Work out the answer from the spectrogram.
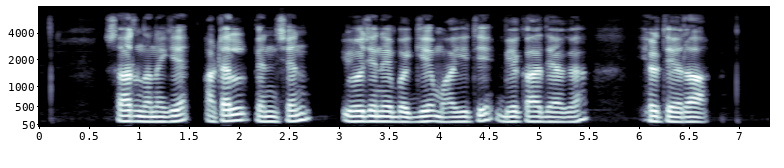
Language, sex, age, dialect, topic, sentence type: Kannada, male, 36-40, Central, banking, question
